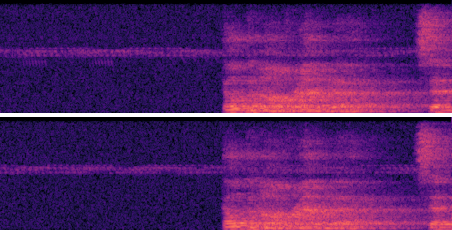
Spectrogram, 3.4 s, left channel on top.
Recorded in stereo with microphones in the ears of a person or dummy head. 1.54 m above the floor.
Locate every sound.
1.7 s a man speaking: 30° right (ahead or behind), 1.4 m; by 3.3 s 55° right (ahead or behind), 1.9 m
